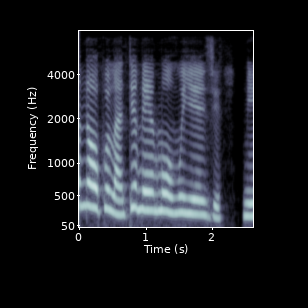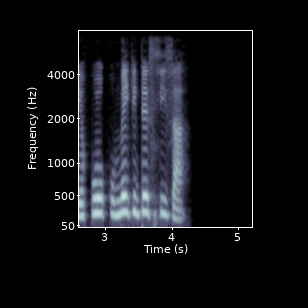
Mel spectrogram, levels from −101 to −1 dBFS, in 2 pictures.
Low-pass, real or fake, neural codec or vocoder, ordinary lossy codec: 7.2 kHz; fake; codec, 16 kHz, 0.5 kbps, FunCodec, trained on Chinese and English, 25 frames a second; none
